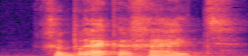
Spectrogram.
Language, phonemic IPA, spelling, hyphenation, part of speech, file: Dutch, /ɣəˈbrɛ.kəxˌɦɛi̯t/, gebrekkigheid, ge‧brek‧kig‧heid, noun, Nl-gebrekkigheid.ogg
- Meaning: 1. defectiveness 2. infirmity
